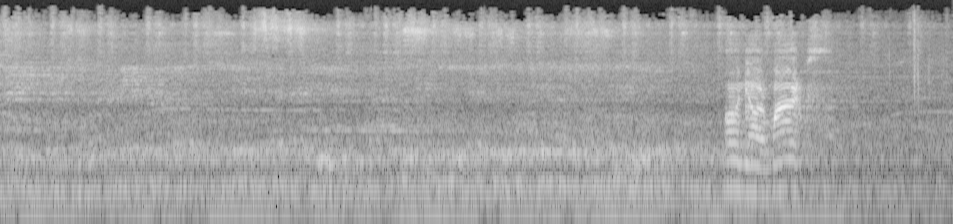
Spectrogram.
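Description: A large stadium crowd murmurs and cheers loudly, then goes quiet.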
